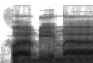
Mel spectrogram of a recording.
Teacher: Bi mim Alif Ma bertemu dengan alif baca dengan asali fabima Ma yang panjang dua harakat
